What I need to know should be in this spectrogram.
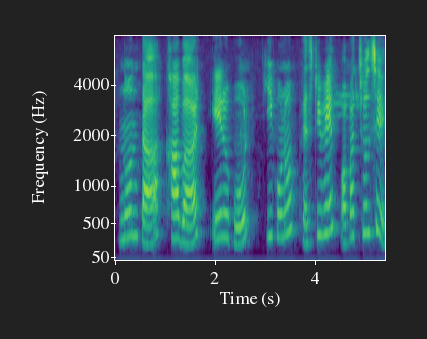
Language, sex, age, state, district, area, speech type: Bengali, female, 30-45, West Bengal, Uttar Dinajpur, urban, read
